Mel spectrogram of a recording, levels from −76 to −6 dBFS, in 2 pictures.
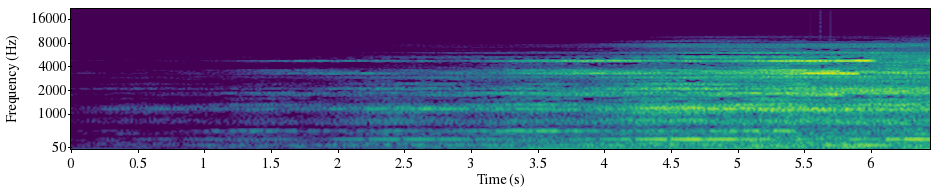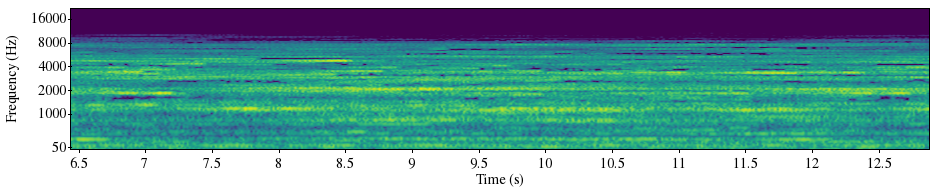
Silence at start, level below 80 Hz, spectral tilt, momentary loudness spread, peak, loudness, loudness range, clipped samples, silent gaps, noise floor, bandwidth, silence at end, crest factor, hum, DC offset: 2.1 s; -38 dBFS; -1.5 dB/octave; 16 LU; 0 dBFS; -11 LUFS; 13 LU; under 0.1%; none; -56 dBFS; 11 kHz; 0 s; 14 dB; none; under 0.1%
